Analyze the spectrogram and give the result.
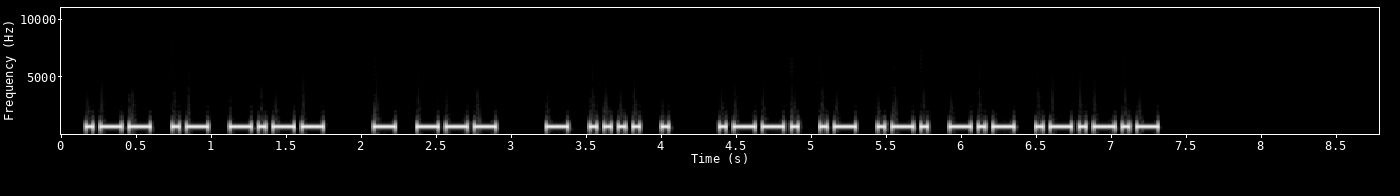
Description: Morse code, heard as a keyed tone, about 25 wpm, 700 Hz. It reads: WAY TO THE PARK.
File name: practice / 25wpm / Sentences with 4-Word Phrases - 25wpm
